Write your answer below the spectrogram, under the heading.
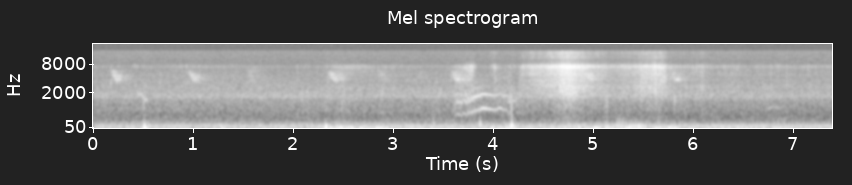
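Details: A tiny kitten on its first day of life, newly born to a mother cat, lets out one wavering mew that rises and then falls, with scattered clicks and low rumble around it.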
